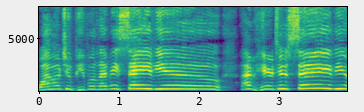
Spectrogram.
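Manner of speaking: very high, very loud, drawn-out dramatic screaming. Describing a big dramatic scene, the speaker imitates the character screaming. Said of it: "he just starts screaming".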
